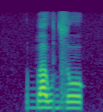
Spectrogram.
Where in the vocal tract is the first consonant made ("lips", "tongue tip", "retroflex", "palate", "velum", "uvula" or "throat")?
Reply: lips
